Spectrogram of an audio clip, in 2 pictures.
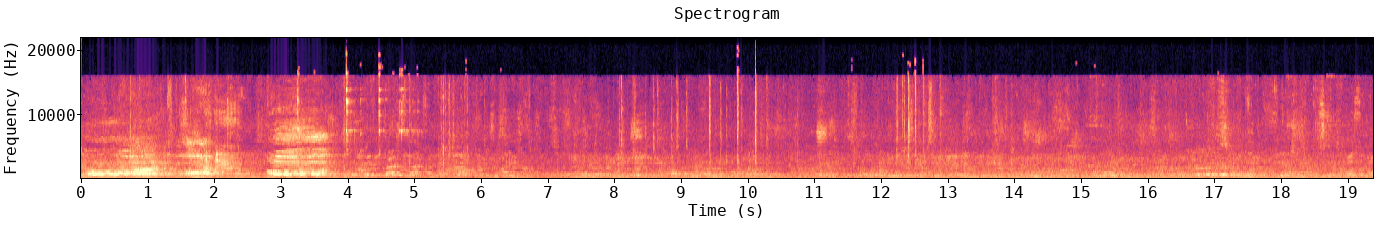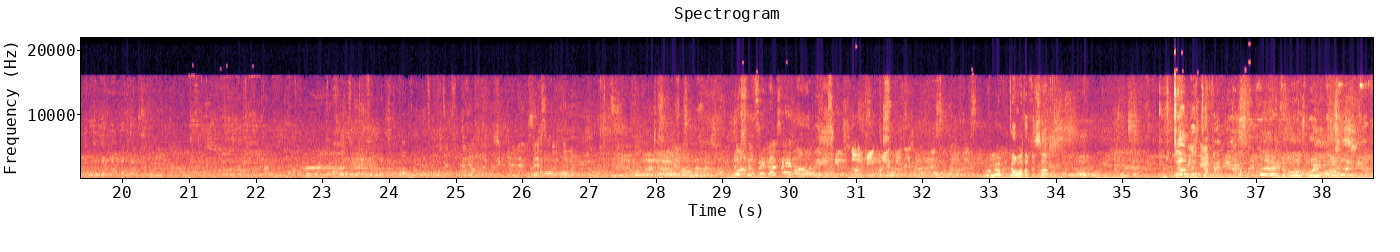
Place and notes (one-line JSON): {"title": "Ottignies-Louvain-la-Neuve, Belgique - 24 Hours bikes feast", "date": "2018-10-24 21:45:00", "description": "(en) Each year in Louvain-La-Neuve city happens a festival called the 24-hours-bikes. It’s a cycling race and a parade of folk floats. But above all, this is what is called in Belgian patois a “guindaille”. Quite simply, it's a student’s celebration and really, it’s a gigantic feast. In fact, it’s the biggest drinking establishment after the beer feast in Munich. Forty thousand students meet in aim to feast on the streets of this pedestrian city. It's a gigantic orgy encompassing drunkenness, lust and debauchery. People are pissing from the balconies and at every street corner. There’s abundance of excess. During a walk in these streets gone crazy, this is the sound of the event. It’s more or less an abnormal soundscape.\n(fr) Chaque année a lieu à Louvain-La-Neuve une festivité nommée les 24 heures vélo. Il s’agit d’une course cycliste et un défilé de chars folkloriques. Mais surtout, c’est ce qu’on appelle en patois belge une guindaille. Tout simplement, c’est une festivité étudiante.", "latitude": "50.67", "longitude": "4.61", "altitude": "115", "timezone": "Europe/Brussels"}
